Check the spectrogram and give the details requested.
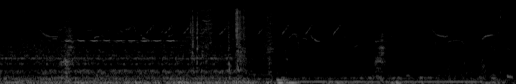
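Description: Wild birds chirping in short, quick, curved calls, many in a row. A low steady hum comes in about three seconds in and stops near the end, and a couple of sharp clicks come around two seconds in.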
